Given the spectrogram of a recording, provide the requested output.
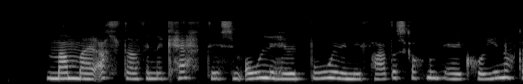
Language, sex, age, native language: Icelandic, female, 18-19, Icelandic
